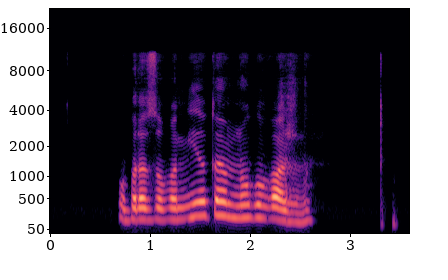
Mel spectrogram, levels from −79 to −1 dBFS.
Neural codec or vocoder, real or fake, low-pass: autoencoder, 48 kHz, 32 numbers a frame, DAC-VAE, trained on Japanese speech; fake; 10.8 kHz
